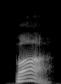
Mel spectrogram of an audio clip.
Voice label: "baa", English, neural; animal sounds in english; goats and sheep; Stephen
